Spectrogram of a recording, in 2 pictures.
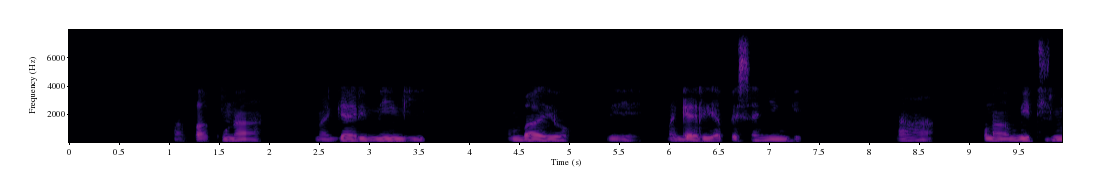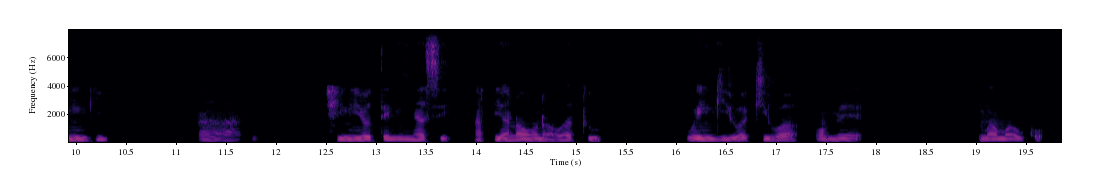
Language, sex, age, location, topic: Swahili, male, 18-24, Wajir, finance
